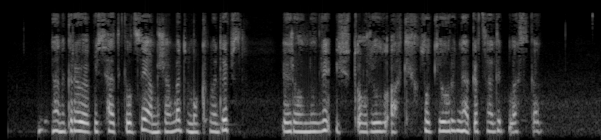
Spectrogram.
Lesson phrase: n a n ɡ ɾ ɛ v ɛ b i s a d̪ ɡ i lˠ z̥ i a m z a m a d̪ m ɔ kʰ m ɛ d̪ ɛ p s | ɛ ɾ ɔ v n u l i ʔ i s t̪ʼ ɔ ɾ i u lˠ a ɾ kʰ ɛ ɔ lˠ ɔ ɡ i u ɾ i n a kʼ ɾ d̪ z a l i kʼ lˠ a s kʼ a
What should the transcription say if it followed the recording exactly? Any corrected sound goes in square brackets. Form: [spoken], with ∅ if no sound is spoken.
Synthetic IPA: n a n ɡ ɾ ɛ v ɛ b i s a d̪ ɡ i lˠ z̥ [ɛ] a m [ʒ] a m a d̪ m ɔ kʰ m ɛ d̪ ɛ p s | ɛ ɾ ɔ v n u l i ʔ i s t̪ʼ ɔ ɾ i u lˠ a ɾ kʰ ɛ ɔ lˠ ɔ ɡ i u ɾ i n a kʼ ɾ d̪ z a l i [pʼ] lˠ a s kʼ a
